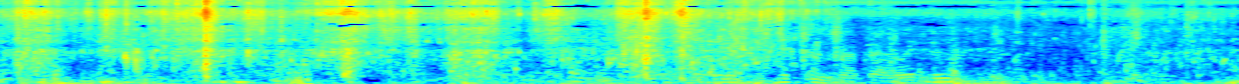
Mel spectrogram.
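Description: Water lapping against a small boat's hull with wind buffeting the microphone, and a few sharp knocks about one, two and three seconds in.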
